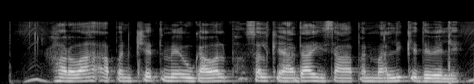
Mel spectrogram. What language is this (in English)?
Bhojpuri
